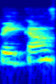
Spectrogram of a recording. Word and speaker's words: Pékin: Donc, Pékin, ça c'est... Les Français, ils ne prononcent pas Beijing.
